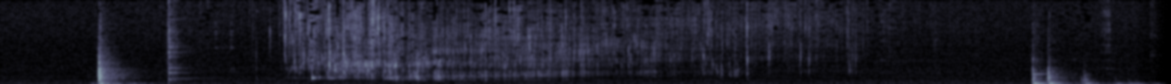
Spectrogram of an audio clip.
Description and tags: Sound of tea being poured and the pot being set down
